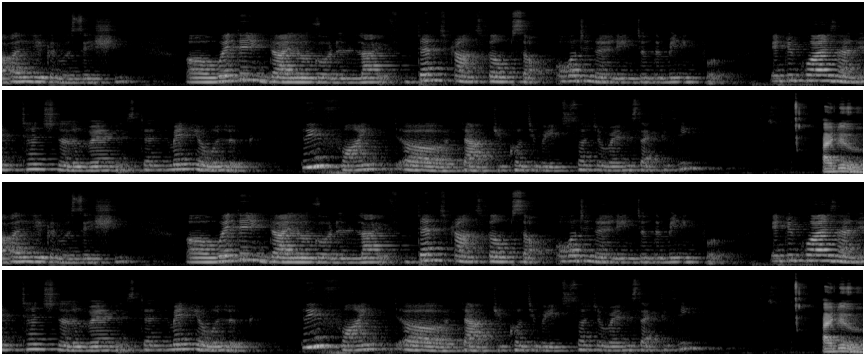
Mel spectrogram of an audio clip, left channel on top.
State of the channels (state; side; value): identical; both; correlation 1.00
